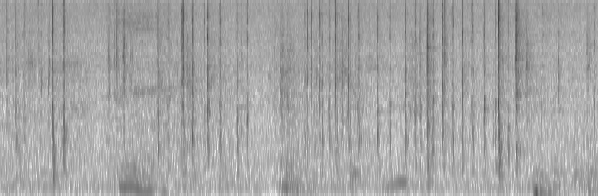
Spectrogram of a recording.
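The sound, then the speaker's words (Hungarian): Rapid, irregular clicking of keys on a computer keyboard, fairly clear, running throughout with brief pauses, while soft low murmurs drift in the background. “Akkor én ezt kimásolom előre, hogy ne kelljen olyan sokat gépelni.”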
